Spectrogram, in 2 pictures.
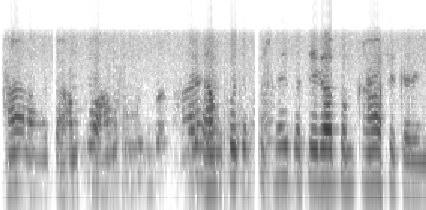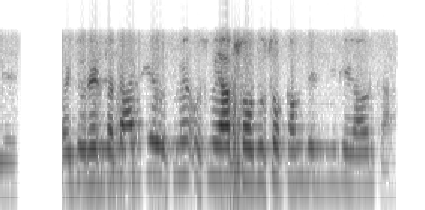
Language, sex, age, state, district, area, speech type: Hindi, male, 30-45, Uttar Pradesh, Chandauli, rural, conversation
